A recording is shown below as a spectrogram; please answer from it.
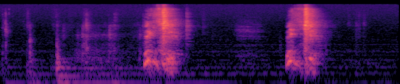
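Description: A man sneezing twice, about two seconds apart, each a short loud burst; light clicks of trading cards being handled come just before.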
